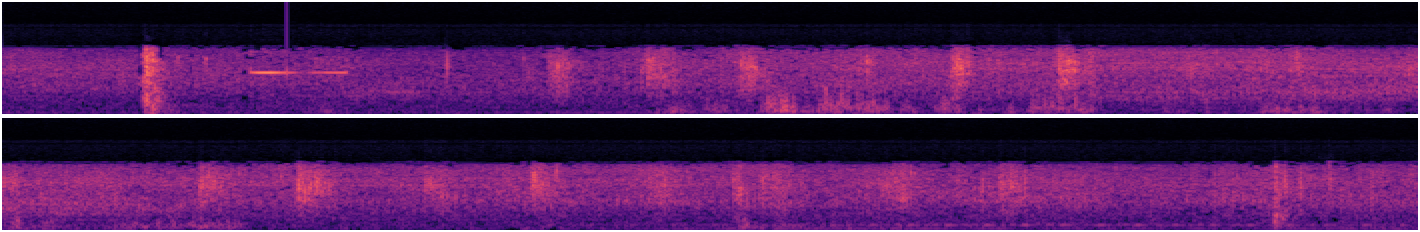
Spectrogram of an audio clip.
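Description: Footsteps on roadside gravel and clothing rustling against a body-worn camera, with a sharp knock a little under a second in and a short beep just after it. A car idles with a low steady hum in the later half.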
